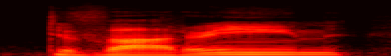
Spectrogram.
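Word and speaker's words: דְּבָרִים: It is pronounced devarim. It has come from an originally long A that has been reduced because we've shifted the accent away from it by putting the ending im on. So instead of saying davar, you say devarim.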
